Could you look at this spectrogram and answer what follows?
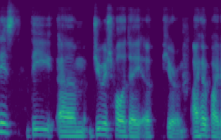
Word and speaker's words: Purim: week because it is the Jewish holiday of Purim. I hope I pronounced that right.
